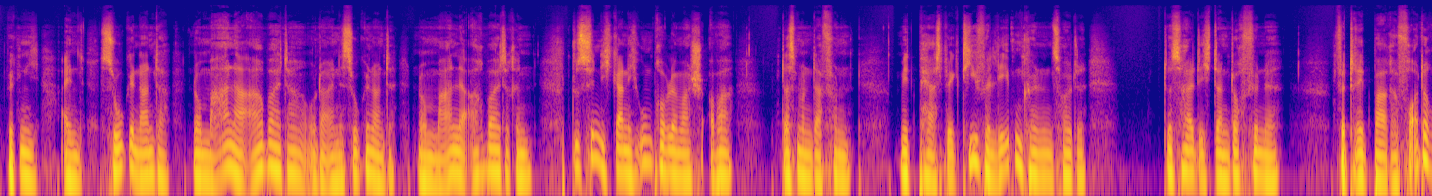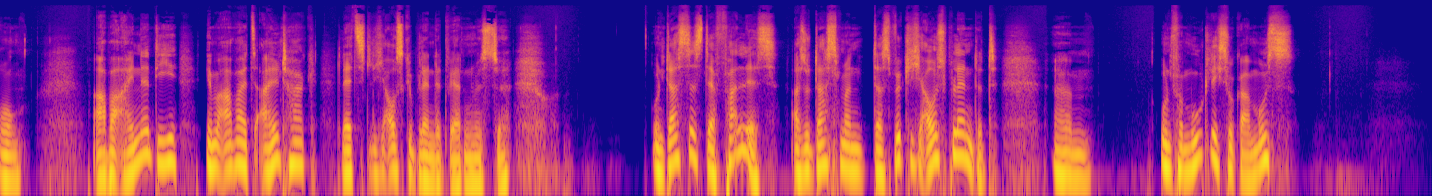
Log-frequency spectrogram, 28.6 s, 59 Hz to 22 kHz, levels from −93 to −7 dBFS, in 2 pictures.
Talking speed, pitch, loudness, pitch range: 130 wpm, 110 Hz, -20 LUFS, 100-125 Hz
